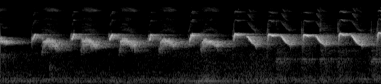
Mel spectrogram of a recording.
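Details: Training song used to make pet birds such as murai, kacer, cucak ijo and jalak respond: quick falling notes repeated roughly three per second, creeping slightly higher and louder toward the end.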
